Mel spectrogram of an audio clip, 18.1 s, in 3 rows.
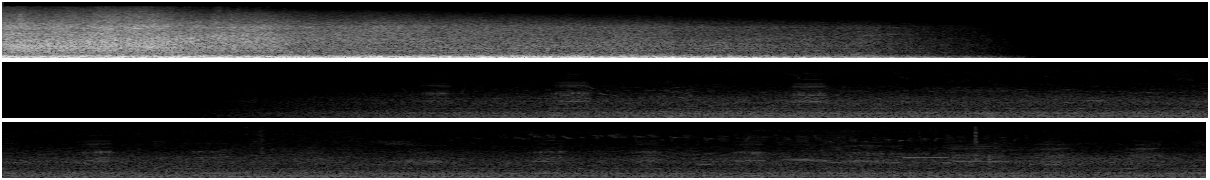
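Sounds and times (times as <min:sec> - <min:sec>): low rumble: 0:00.0 - 0:05.1
short repeated bird calls: 0:08.0 - 0:18.0.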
